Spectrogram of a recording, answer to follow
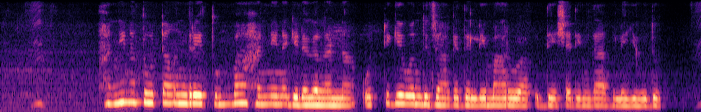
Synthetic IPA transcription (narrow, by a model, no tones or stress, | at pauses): hɐnːinɐt̪uːʈɐɐnd̪ɐɾe̞t̪umbaːhɐnːinɐɡiɽɐɡɐɭɐnːuoʈːiɡe̞o̞nd̪ud͡ʒaːɡɐd̪ɐlːimaːɾuʋɐud̪ːɛːʃɐd̪ind̪ɐbilɛjuʋud̪u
